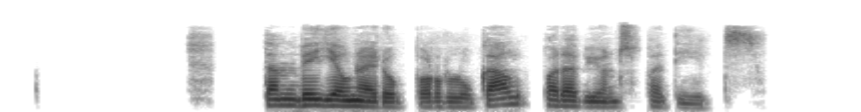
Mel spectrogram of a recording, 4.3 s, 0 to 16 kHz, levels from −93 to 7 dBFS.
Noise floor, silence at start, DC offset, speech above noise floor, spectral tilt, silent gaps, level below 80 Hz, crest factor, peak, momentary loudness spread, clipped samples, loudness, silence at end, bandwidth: under -90 dBFS; 1.3 s; under 0.1%; over 73 dB; -6.5 dB/octave; 2.65-2.71 s, 3.56-3.61 s; -62 dBFS; 18 dB; -2 dBFS; 17 LU; under 0.1%; -17 LUFS; 0.55 s; 7.8 kHz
